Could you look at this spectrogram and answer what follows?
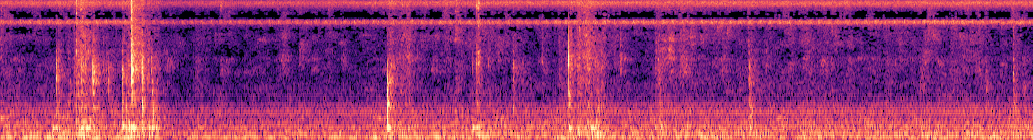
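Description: Crickets chirping in a steady, high continuous trill, with a few light clicks and taps, the loudest in the first two seconds.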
